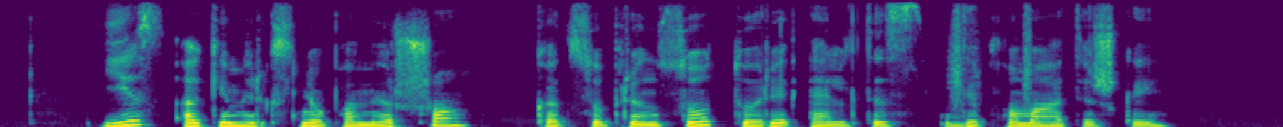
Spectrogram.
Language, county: Lithuanian, Telšiai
